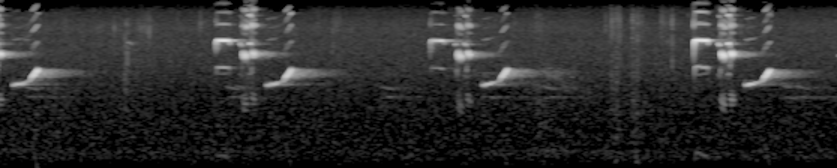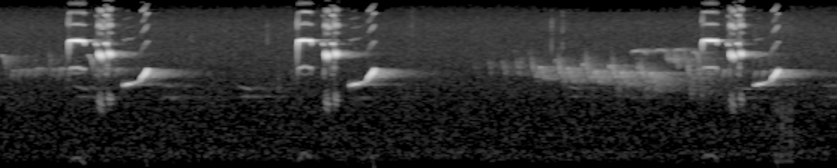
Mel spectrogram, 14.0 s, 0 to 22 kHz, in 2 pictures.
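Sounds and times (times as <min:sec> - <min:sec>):
Great tit Parus major chirping calls: 0:01.8 - 0:02.7, 0:03.6 - 0:04.8, 0:05.8 - 0:08.5, 0:09.1 - 0:10.4, 0:11.3 - 0:13.9.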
